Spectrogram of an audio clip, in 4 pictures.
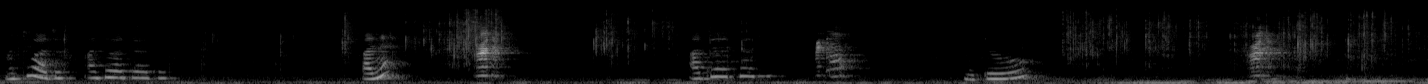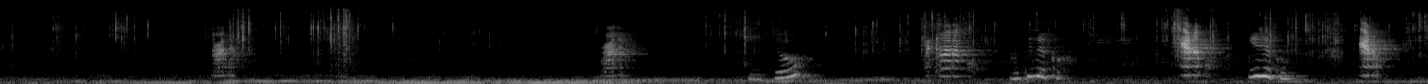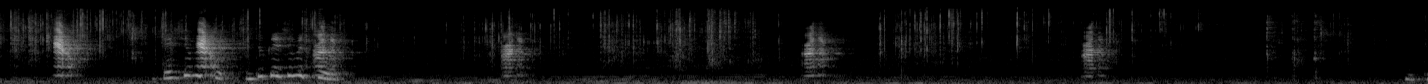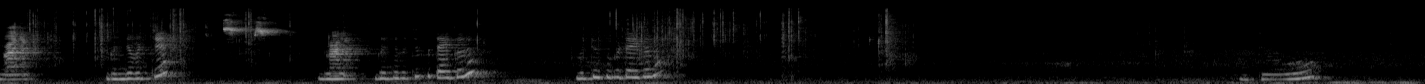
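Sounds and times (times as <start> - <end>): plastic wrapper crinkling: 1.6 - 7.9, 10.5 - 45.9, 48.3 - 52.8, 54.2 - 54.8
parakeet calls: 4.7 - 5.2, 12.4 - 13.0, 16.4 - 16.9, 20.2 - 20.9, 23.5 - 24.2, 26.0 - 26.6, 27.8 - 28.3, 29.0 - 29.5, 30.4 - 32.2, 33.5 - 34.0, 36.6 - 37.1, 42.8 - 43.4, 45.0 - 46.5
parakeet call: 12.4 - 13.0, 20.3 - 20.8, 26.0 - 26.6, 29.1 - 29.5, 45.1 - 46.5.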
